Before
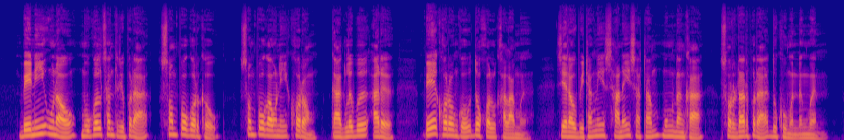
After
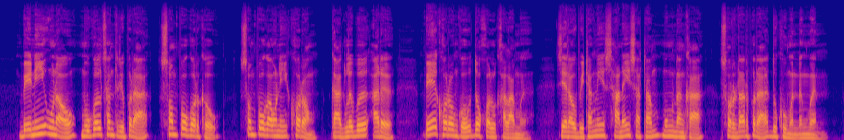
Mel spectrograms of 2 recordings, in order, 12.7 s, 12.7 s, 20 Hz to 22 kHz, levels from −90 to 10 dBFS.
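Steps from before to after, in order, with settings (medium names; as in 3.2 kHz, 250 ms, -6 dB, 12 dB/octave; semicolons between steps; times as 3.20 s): peak limiter -12 dBFS, peak gain reduction 9.5 dB; trim +5.5 dB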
